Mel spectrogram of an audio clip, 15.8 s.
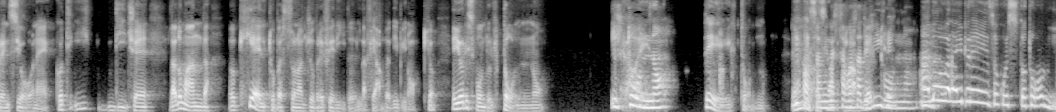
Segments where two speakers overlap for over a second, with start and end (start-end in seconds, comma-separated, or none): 11.9-14.1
